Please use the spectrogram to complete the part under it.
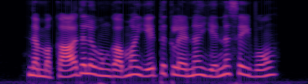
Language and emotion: Tamil, sad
